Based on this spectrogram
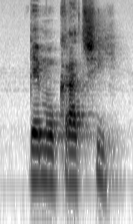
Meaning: democracy
- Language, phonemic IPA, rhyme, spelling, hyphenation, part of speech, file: Dutch, /ˌdeː.moː.kraːˈ(t)si/, -i, democratie, de‧mo‧cra‧tie, noun, Nl-democratie.ogg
